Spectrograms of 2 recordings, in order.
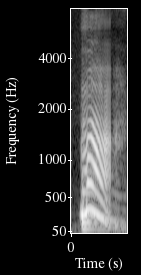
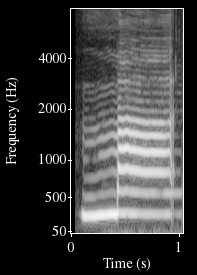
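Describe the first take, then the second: First: The pitch drops rapidly downward. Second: The pitch stays level and sustained. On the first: "The fourth tone, which is a rapid downward gliss" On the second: "it's a flat tone. It's really sung"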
